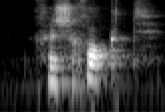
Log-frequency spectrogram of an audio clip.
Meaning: past participle of schokken
- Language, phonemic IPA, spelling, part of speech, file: Dutch, /ɣəˈsxɔkt/, geschokt, adjective / verb, Nl-geschokt.ogg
